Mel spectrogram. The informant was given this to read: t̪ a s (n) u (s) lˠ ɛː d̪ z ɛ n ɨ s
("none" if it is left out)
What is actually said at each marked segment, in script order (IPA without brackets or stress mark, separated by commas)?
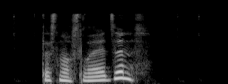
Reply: n, s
